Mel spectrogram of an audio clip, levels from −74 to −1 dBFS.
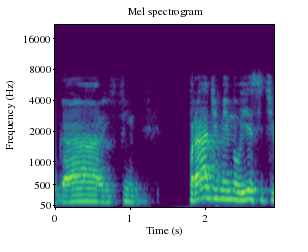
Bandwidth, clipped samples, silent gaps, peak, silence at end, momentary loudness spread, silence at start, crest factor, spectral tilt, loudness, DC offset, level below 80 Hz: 7.8 kHz; under 0.1%; none; -2 dBFS; 0 s; 14 LU; 0 s; 18 dB; -6 dB/octave; -18 LUFS; under 0.1%; -64 dBFS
